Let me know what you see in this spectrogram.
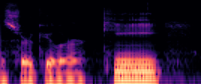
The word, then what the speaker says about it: Circular Quay: and then we went down to the Circular Quay, and you got the pronunciation right.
